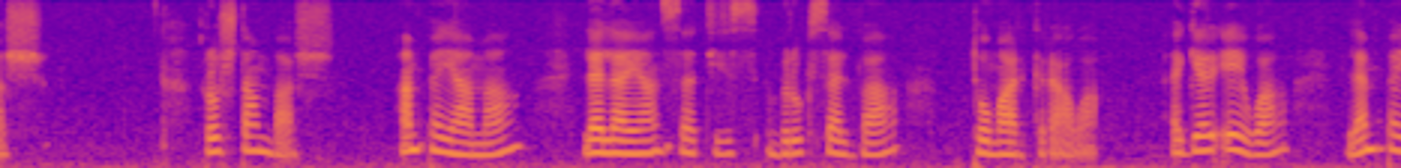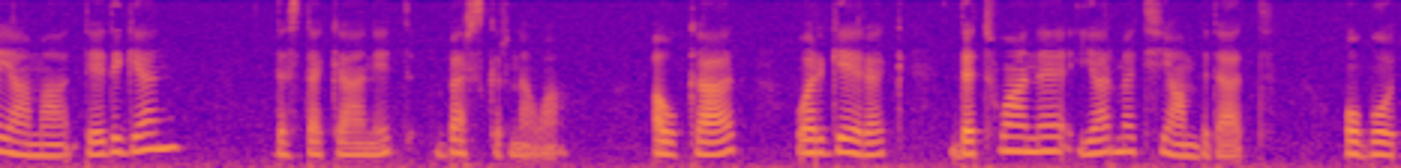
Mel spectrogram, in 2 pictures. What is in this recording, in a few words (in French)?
Sorani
